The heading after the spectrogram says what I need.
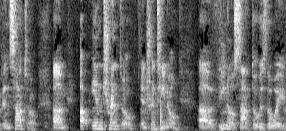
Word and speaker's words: vino santo: called Venus antler vinsanto up in Trento Infantino vino santo is the way you pronounce it in in tuscany you'll find it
